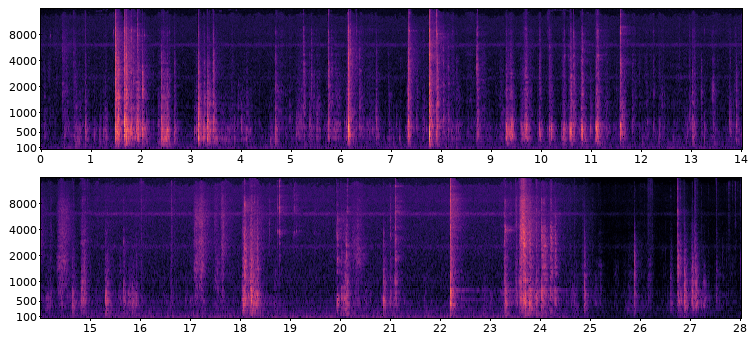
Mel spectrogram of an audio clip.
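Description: Vise grips (locking pliers) being set and clamped on a sheet-steel patch panel and trunk lid: irregular metallic clicks and clinks of the pliers and tools against the steel, a few of them louder and briefly ringing.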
